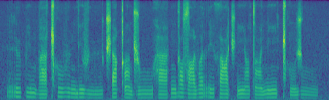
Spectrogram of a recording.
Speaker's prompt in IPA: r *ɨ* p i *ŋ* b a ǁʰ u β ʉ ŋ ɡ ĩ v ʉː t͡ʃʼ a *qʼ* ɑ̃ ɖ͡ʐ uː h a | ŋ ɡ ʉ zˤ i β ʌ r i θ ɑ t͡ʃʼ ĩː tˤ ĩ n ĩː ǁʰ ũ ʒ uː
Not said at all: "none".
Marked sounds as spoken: ʉ, m, qʼ

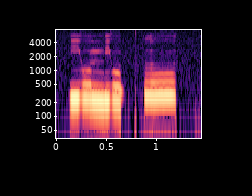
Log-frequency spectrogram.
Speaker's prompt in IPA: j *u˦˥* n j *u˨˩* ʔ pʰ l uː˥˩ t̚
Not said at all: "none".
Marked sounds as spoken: u˨˩, u˨˩

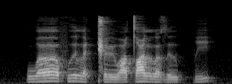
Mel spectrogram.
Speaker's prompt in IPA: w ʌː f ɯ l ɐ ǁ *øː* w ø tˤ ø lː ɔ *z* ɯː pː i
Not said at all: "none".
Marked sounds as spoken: øː, z

